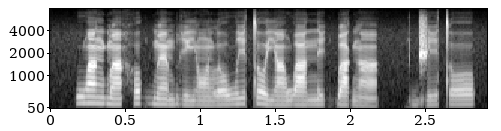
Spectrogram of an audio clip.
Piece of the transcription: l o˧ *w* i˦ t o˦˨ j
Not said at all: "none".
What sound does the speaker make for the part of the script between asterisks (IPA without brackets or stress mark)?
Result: w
